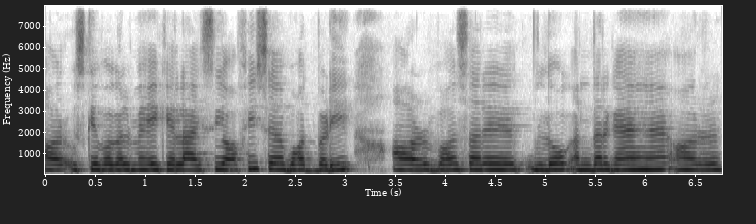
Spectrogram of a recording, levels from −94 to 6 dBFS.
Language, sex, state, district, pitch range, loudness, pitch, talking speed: Hindi, female, Odisha, Nuapada, 255-265 Hz, -11 LUFS, 260 Hz, 160 wpm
